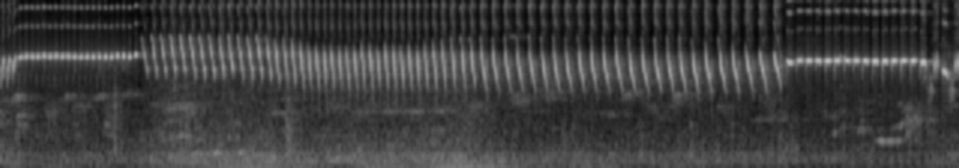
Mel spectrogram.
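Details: Canary tutor song for training young canaries. A high rattling trill opens into a long run of rapid, regular falling whistles that slow slightly, then returns to a thin high trill.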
